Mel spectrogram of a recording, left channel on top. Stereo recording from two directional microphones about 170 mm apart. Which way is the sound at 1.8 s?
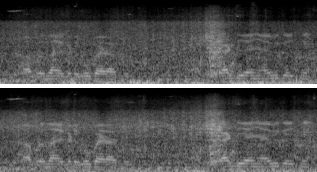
15° right (ahead or behind).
